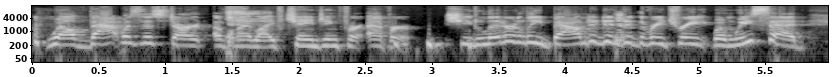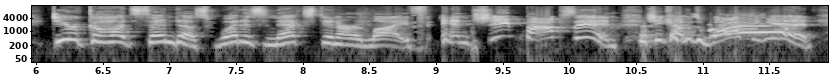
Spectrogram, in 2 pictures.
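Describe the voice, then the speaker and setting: Amid noticeable background noise, a woman with an American accent and a high pitch speaks at a moderate pace, her loudness very even while her pitch swings very widely. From Indiana, US Midwest. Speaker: talk show co-host. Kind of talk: casual storytelling.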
